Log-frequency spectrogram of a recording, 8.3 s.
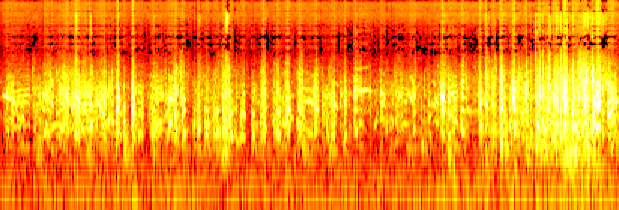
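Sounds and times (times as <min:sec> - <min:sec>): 
chickens clucking and squawking in a chicken coop: 0:00.0 - 0:08.2.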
